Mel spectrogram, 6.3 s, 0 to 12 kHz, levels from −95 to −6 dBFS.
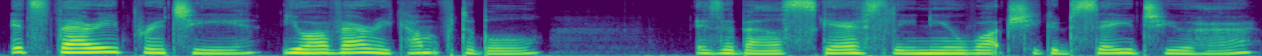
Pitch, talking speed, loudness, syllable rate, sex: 200 Hz, 145 wpm, -19 LUFS, 4.8 syllables/s, female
